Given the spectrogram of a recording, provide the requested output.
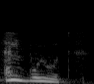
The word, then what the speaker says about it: البيوت: ويوجد فضيلة الشيخ بالنسبة للإخوة المبتدئين بعض الأخطاء الشائعة في كلمة البيوت، ففي رواية حفص عن عاصم هي بالضم، ولكن لشهرتها في الكلام العامي بالكسر ينطقونها مكسورة، فنريد أن نوضح الفارق والفاصل بين النطق الصحيح لرواية حفص عن عاصم وإلى النطق الخطأ الذي يقرأ خطأ رواية وليس تلاوة.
